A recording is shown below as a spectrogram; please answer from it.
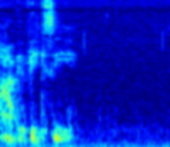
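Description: A person whispering a few quiet words in the first second, then only faint room noise.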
